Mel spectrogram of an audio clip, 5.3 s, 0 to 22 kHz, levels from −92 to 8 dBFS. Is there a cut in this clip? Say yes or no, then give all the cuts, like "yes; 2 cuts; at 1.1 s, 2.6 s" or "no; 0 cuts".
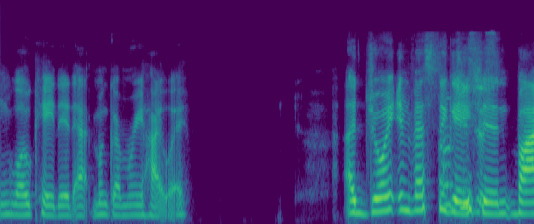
yes; 1 cut; at 3.3 s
